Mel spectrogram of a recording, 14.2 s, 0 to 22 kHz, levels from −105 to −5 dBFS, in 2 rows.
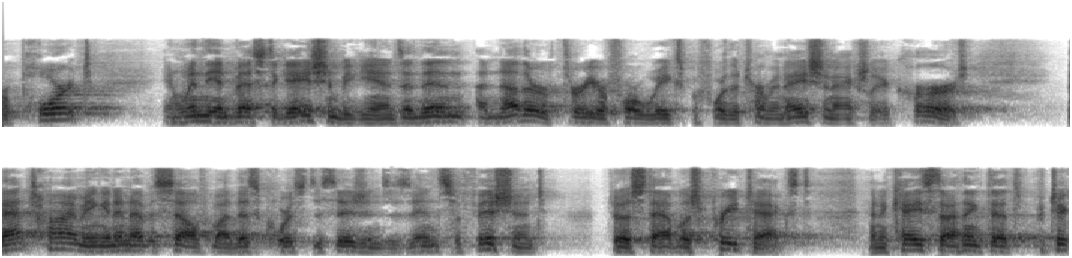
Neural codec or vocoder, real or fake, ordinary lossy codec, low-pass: vocoder, 24 kHz, 100 mel bands, Vocos; fake; AAC, 48 kbps; 7.2 kHz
